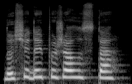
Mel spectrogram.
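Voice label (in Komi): лӧсьӧдӧй пӧжалуйста, Komi, female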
